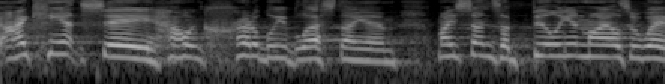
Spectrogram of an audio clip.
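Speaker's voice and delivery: ordinary delivery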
